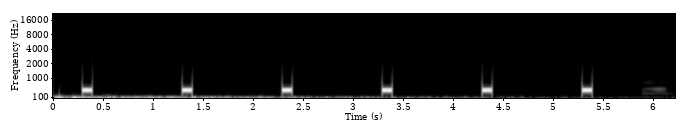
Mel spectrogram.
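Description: Countdown timer beeping once a second: six short, identical mid-pitched beeps. Underneath is a low rumble that fades away by about five seconds in.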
